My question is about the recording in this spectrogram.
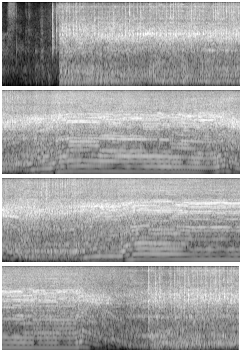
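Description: Gas chainsaw starting about a second in at high revs and cutting into a wood block to rough out a carving. The engine speed drops and climbs back about ten seconds in, drops again near the end, and the cutting goes on.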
